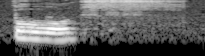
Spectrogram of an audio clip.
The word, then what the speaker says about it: fourth: I know in some languages it's difficult, but it's fourth. You don't really pronounce the R.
